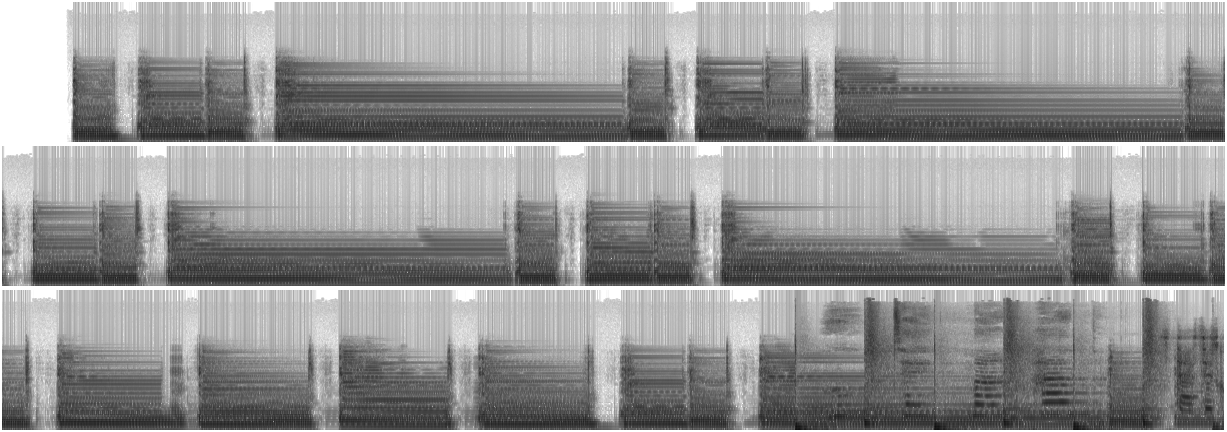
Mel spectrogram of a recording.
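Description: A music track played on the radio program Sintonía Terciopelo on Radio Estridente, with heavy, distorted guitar chords ringing out in steady blocks, broken by brief regular stops, building into a noisier, crashing cymbal-filled stretch near the end. No one speaks.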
